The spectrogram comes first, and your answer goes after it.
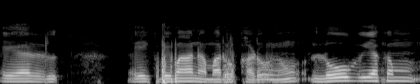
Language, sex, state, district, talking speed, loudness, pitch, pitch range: Garhwali, male, Uttarakhand, Tehri Garhwal, 140 wpm, -18 LUFS, 135 Hz, 125-145 Hz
